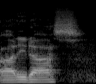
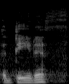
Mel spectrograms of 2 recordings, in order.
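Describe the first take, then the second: First: The name is said in its original pronunciation. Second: The name is said with an Americanized pronunciation. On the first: "as it should be said" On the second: "we Americanize it and call it Adidas"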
